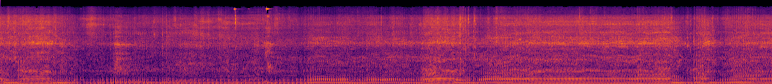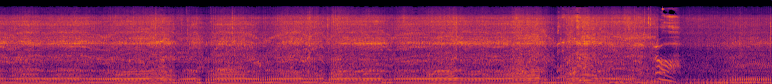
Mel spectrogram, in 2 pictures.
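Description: Dirt bike engine running as the bike picks its way down a rough trail, its revs stepping up and down with the throttle and dropping briefly a few times. Occasional knocks from the bike over rough ground.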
